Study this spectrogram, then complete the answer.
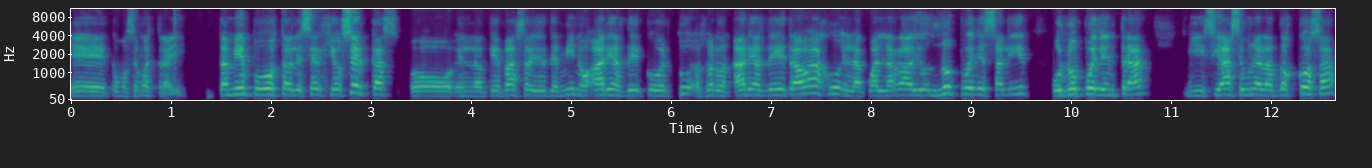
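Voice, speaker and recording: A man speaks with a Chilean accent at a moderate pace. His pitch is high, with fairly even intonation. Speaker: product presenter. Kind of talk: webinar presentation. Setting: online webinar. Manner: halting with many fillers.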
